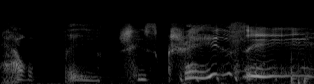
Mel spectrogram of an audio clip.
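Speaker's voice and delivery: silent mouthed words, very slow. Silently mouthing to two companions while held: mouthed plea for help. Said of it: "mouthing to the other two".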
